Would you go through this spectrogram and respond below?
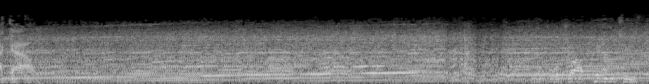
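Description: NASCAR race car at the 2005 Brickyard 400 accelerating back onto the track, engine pitch climbing loudly, with an announcer's voice heard throughout.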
